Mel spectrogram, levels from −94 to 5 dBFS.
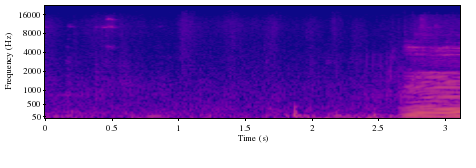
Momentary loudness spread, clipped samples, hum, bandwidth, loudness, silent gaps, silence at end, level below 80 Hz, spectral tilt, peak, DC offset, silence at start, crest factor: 19 LU; under 0.1%; none; 19 kHz; -48 LUFS; none; 0 s; -54 dBFS; -5 dB/octave; -28 dBFS; under 0.1%; 0 s; 20 dB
